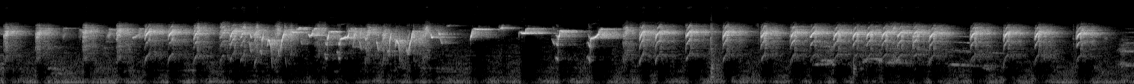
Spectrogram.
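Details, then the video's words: Flycatcher in very energetic song: a nearly unbroken stream of high, rapid chattering notes and trills lasting over eleven seconds, with varied slurred whistles in the middle. "Burung sikatan sangat gacor"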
